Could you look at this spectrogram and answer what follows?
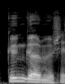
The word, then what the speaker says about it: Güngörmüş: Güngörmüş. – Güngörmüş ist richtig, ja, richtig ausgesprochen, ja.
